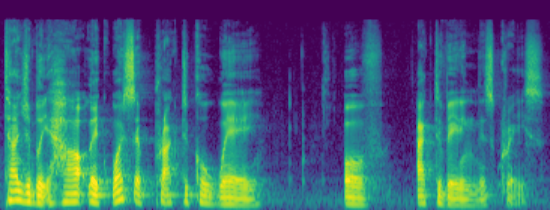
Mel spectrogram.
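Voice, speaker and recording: A man's voice: sits low, animated, a little slow. A man from Uganda preaching a sermon, repeating words and restarting phrases as he builds emphasis.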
